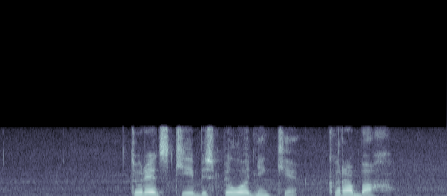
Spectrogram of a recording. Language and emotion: Russian, neutral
